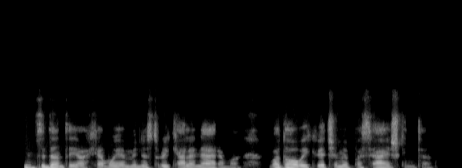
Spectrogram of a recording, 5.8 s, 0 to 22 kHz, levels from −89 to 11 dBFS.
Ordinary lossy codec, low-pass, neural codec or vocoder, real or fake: Opus, 24 kbps; 7.2 kHz; none; real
